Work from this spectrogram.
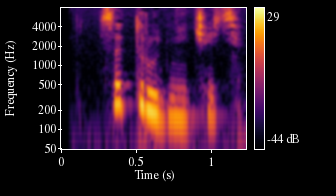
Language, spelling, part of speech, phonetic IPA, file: Russian, сотрудничать, verb, [sɐˈtrudʲnʲɪt͡ɕɪtʲ], Ru-сотрудничать.ogg
- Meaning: 1. to cooperate, to collaborate 2. to contribute (to a newspaper etc.), to work on a newspaper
